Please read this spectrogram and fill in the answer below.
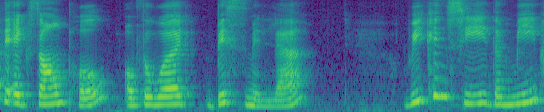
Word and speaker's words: Bismillah: We have the word Bismillah, where the Lam is read light in the word Allah.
